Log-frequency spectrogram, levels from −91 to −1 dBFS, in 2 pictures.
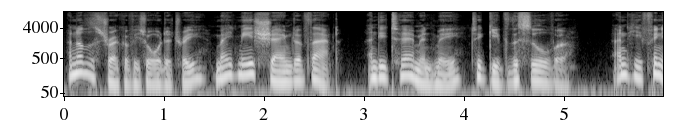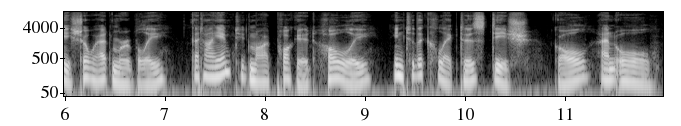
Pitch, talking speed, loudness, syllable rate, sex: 120 Hz, 175 wpm, -20 LUFS, 5.5 syllables/s, male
